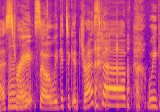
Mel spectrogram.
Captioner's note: laughing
